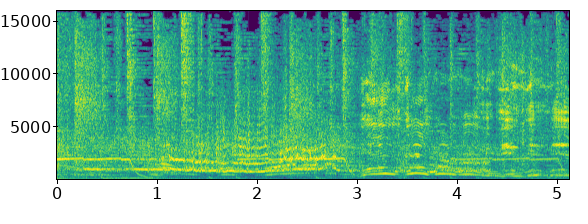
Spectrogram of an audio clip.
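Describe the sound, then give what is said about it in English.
Loud, continuous tire screeching as a car slides and spins out, with wavering high-pitched squeals over a roaring engine, sustained throughout. “So the car is like spinning out, and I'm going to get to the bit where he talks about racing it around the track.”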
